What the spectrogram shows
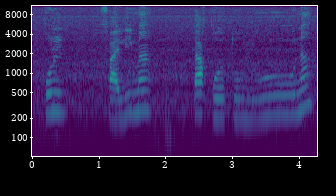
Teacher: قاف ساکن ہے اس وجہ سے کلکلا کریں، کلکلا کا مطلب ہے ہلا کر پڑھنا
